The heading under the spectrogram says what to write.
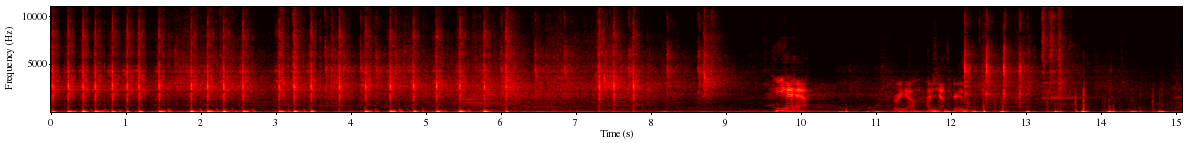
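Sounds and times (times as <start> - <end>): gear clicking and rattling: 0.0 - 8.3.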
